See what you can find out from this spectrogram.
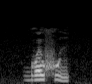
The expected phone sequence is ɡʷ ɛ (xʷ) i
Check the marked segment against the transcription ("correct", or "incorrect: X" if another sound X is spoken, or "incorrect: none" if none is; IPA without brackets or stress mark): correct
